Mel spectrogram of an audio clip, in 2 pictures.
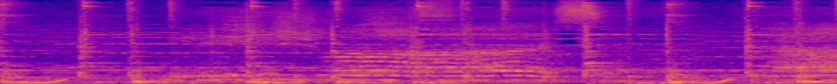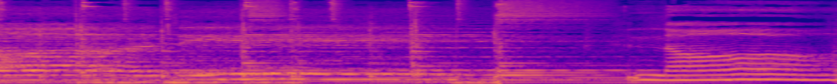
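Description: Hindi devotional bhajan: a voice singing a gliding melodic line over steady rhythmic percussion, with a brief pause in the vocal near the end.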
